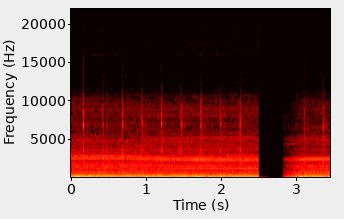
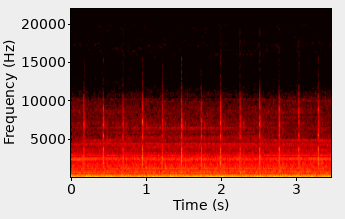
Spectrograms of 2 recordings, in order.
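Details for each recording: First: Chinese diesel air heater running on kerosene, cover off: sharp even ticks about four a second over steady fan rush from the fuel dosing pump; owner plans wrapping it to deaden the noise. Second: Chinese diesel air heater running on kerosene, cover off: sharp even tick about three or four per second over a steady hum from the fuel dosing pump metering fuel, normal operation before soundproofing wrap.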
